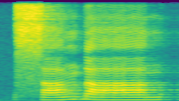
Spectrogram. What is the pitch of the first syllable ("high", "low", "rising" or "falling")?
rising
